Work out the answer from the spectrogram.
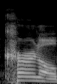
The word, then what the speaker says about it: Colonel: Uh, Colonel, but like the kernel of corn.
